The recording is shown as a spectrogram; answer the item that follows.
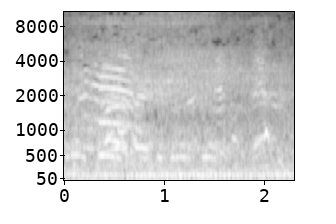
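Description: A military truck's engine running close by, a steady low hum under scattered shouting voices of a crowd.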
